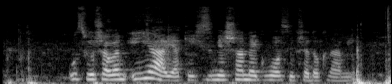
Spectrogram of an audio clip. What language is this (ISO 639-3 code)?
pol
